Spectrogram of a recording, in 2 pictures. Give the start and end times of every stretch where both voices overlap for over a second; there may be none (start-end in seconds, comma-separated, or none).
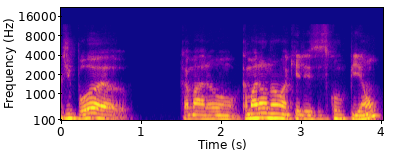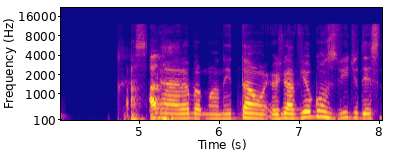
none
